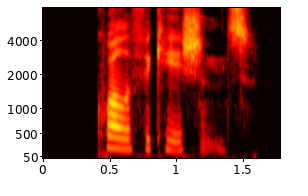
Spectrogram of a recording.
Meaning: plural of qualification
- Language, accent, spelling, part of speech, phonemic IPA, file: English, US, qualifications, noun, /ˌkwɑlɪfɪˈkeɪʃənz/, En-us-qualifications.ogg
